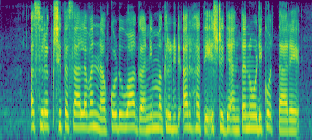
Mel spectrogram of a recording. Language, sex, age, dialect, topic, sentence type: Kannada, female, 31-35, Coastal/Dakshin, banking, statement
